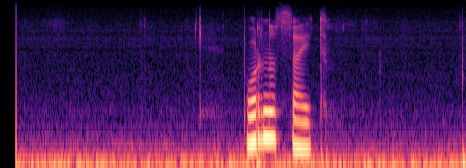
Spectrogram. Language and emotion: Russian, neutral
